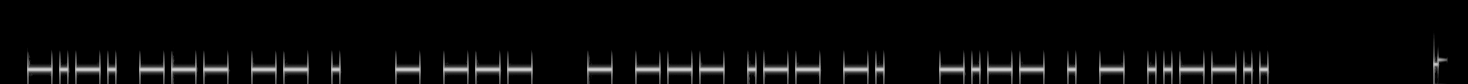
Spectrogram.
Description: Morse code, heard as a keyed tone, about 15 wpm, 700 Hz. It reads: COME TO TOWN YET?
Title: Sentences from Top 1500 Words 15wpm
